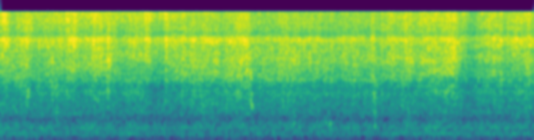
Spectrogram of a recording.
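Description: Okara sizzling steadily in a frying pan as it is stirred and pressed with a slotted spatula, with a few faint scrapes of the spatula on the pan. The sound comes from the last of its moisture cooking off as the mixture dries and comes together.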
